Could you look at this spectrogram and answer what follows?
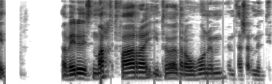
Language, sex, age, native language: Icelandic, male, 30-39, Icelandic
